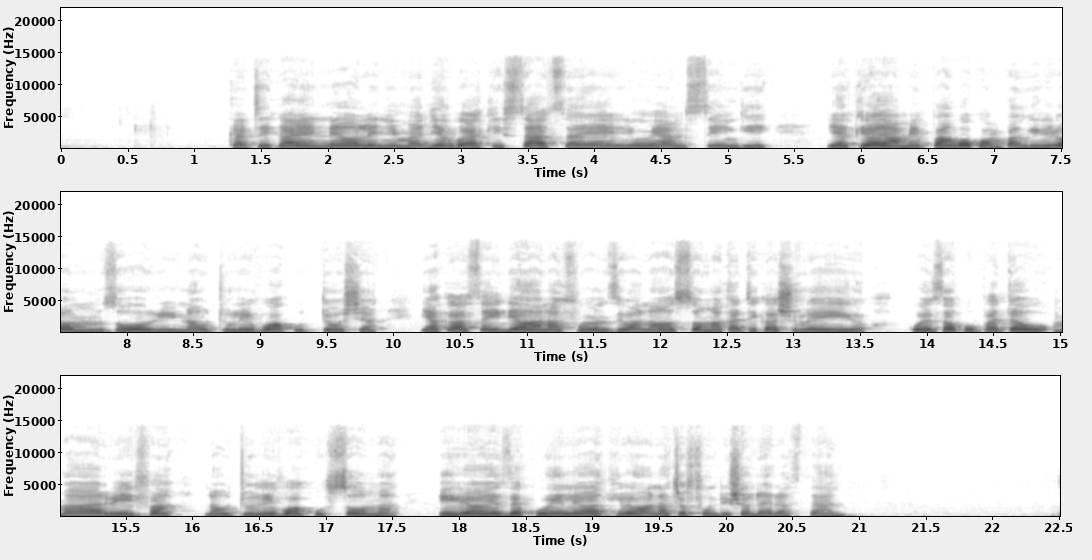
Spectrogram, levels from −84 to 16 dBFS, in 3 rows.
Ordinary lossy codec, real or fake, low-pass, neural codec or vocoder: MP3, 96 kbps; fake; 14.4 kHz; codec, 44.1 kHz, 7.8 kbps, Pupu-Codec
